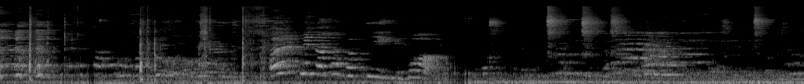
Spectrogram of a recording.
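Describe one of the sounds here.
A plastic toy package rattles and crinkles as it is lifted from a shelf hook.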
